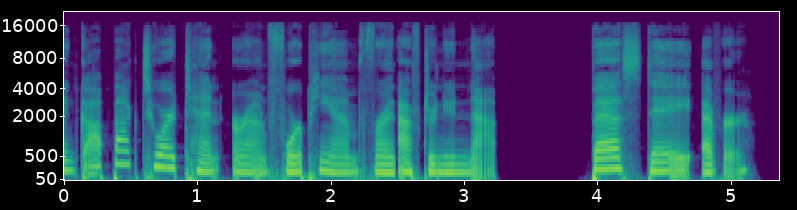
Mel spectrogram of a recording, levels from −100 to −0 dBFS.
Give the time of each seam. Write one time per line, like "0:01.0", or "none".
0:02.5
